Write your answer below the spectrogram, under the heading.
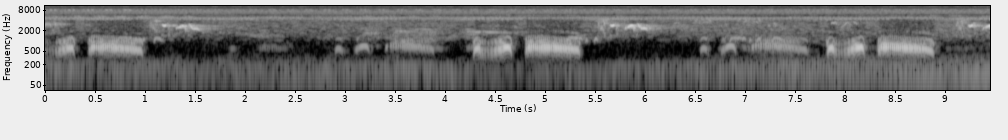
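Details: Spotted dove feeding its young, a bird whose voice is said to sound like a cricket: low, throaty coo phrases of two or three notes, pausing between groups, over a quiet background with faint high chirping.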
